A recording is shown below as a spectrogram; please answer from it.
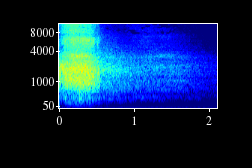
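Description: Intro sound effect: a loud rush of noise that bursts in at the start and fades away over about a second and a half.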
